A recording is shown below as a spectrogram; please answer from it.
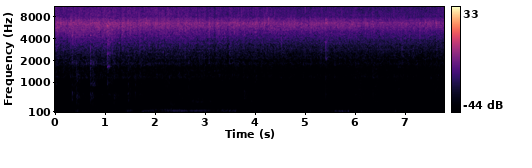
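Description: Spices fry for mutton sambar, a soft, steady sizzle with occasional stirring taps and a brief low hum, faint and continuous throughout.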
